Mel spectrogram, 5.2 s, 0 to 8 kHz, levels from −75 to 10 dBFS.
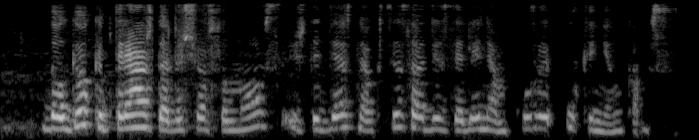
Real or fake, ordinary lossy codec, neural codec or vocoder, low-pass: real; AAC, 48 kbps; none; 7.2 kHz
